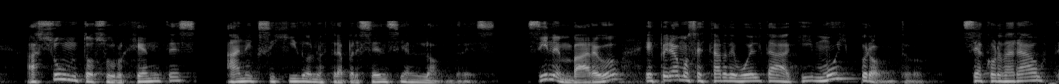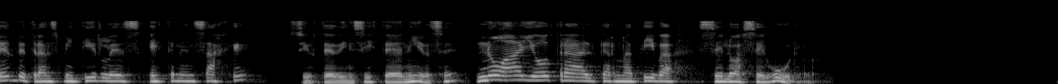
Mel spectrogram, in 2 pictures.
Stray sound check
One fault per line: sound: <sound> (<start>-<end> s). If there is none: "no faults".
no faults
